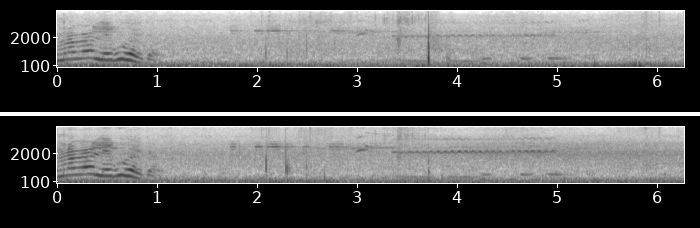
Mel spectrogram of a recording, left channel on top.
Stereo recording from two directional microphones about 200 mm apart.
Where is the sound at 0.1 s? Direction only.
20° right (ahead or behind).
